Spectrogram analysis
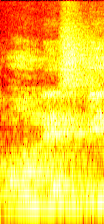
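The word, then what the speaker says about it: honesty: जब हम इसका उच्चारण करते हैं तो है उच्चारण बिल्कुल नहीं करते, हम इसका उच्चारण करते हैं ए। तो ऑनेस्टी हम इसको बोलते हैं, ऑनेस्टी है नहीं बोलते, हो नहीं बोलते, बल्कि ऑनेस्टी बोलते हैं।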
